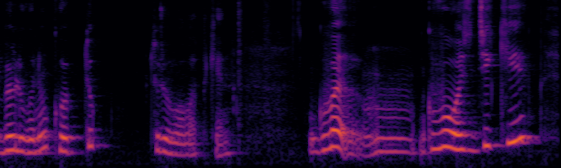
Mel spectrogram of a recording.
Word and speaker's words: гвоздики: Гвоздики биринчи ого түшүп атса, бул гвоздь, майда мыктар, гвоздики деп ошол гвозддун көптүк түрү экен. Эгерде гвоздики десек, дики могул жерде биринчи и тамгасына түшсө ударение, анда бул гвоздика деген гүлдүн көптүк саны экен.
